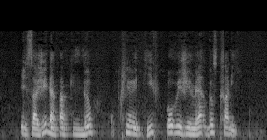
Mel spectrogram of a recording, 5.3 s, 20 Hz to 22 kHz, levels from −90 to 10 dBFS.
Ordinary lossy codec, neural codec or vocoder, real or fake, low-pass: MP3, 64 kbps; codec, 24 kHz, 0.9 kbps, WavTokenizer, medium music audio release; fake; 9.9 kHz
